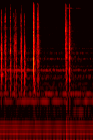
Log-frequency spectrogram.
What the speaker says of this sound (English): Kunosato tapped on the keyboard and the screen changed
